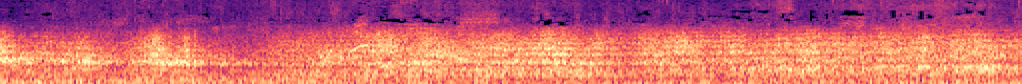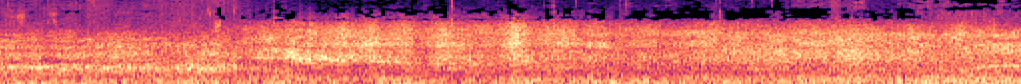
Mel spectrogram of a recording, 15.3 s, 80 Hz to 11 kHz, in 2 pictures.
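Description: Steady jet engine noise from Blue Angels F/A-18 Hornets flying overhead in a four-ship formation.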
